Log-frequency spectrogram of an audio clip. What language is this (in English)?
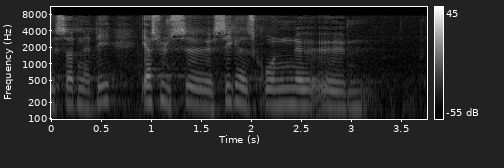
Danish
